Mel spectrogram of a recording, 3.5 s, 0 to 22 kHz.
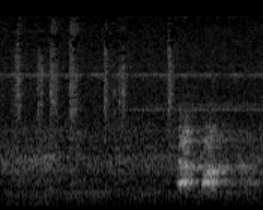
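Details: Rex the dog running around at night on October 7, 2018: several faint, distant barks, then two clearer barks in quick succession near the end over a steady background hum.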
